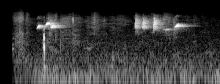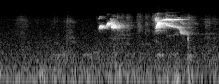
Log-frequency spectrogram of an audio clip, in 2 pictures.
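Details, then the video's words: Female European goldfinch singing: short bursts of bright, liquid twittering notes, with a sharp upward-sweeping chirp near the start, then quiet pauses between phrases. "تغريد انثى حسون"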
